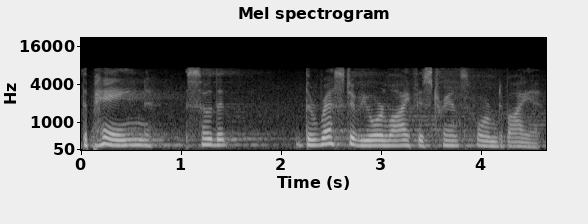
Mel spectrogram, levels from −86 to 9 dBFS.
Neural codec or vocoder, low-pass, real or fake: none; 7.2 kHz; real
